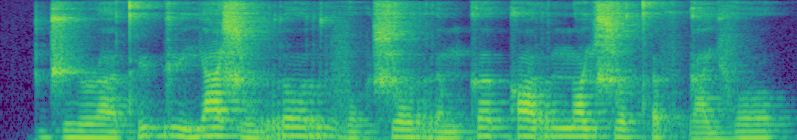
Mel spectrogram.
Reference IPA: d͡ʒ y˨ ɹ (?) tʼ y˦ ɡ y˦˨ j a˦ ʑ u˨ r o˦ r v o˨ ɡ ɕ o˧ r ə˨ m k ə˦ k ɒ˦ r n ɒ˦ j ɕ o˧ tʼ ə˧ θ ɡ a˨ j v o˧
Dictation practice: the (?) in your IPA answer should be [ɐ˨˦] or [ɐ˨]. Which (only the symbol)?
ɐ˨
